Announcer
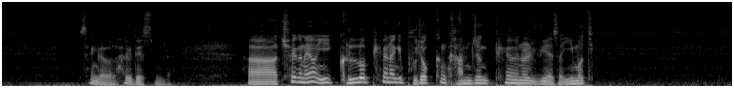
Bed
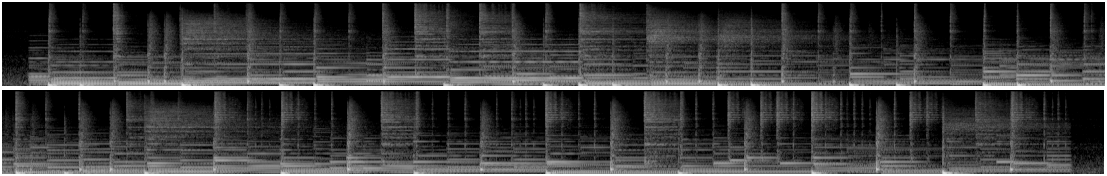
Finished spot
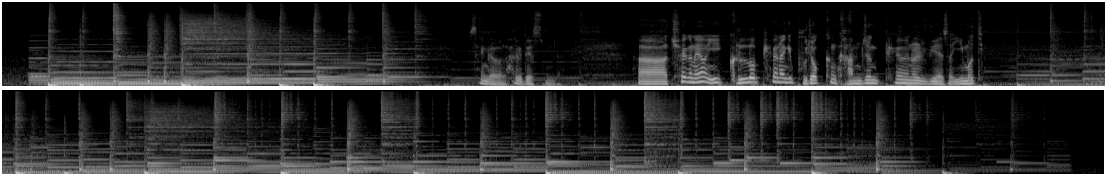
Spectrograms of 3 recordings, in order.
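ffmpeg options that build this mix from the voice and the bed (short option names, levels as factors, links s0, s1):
-filter_complex "[0:a]adelay=3900,volume=1.06[s0];[1:a]volume=8.41,afade=t=out:st=3.48:d=0.83:silence=0.0668344,afade=t=in:st=10:d=1.23:silence=0.0794328,afade=t=out:st=19.46:d=1.02:silence=0.199526[s1];[s0][s1]amix=inputs=2:normalize=0"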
